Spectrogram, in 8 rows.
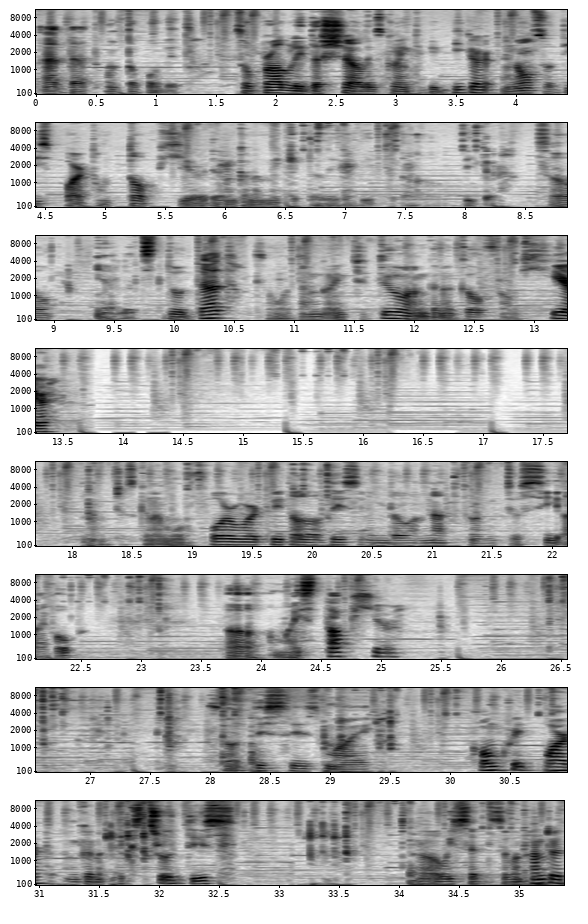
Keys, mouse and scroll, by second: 6.7 click, 7.3 click, 8.0 click, 14.1 F3, 27.3 alt+middle click, 28.1 click, 29.0 F3, 29.4 F3, 29.9 Print, 30.7 Print, 31.3-33.9 typing.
